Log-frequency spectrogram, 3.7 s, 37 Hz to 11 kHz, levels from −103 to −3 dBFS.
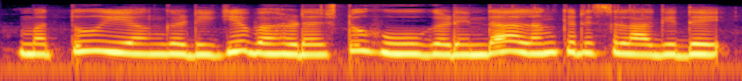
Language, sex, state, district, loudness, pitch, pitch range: Kannada, female, Karnataka, Bidar, -11 LUFS, 255 Hz, 245-280 Hz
